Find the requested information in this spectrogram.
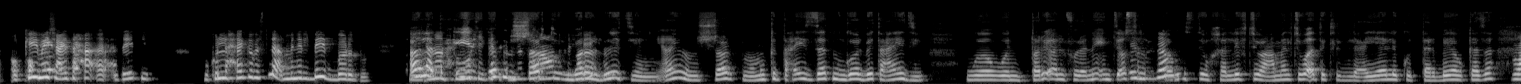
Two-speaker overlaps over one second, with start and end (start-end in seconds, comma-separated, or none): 4.1-6.1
